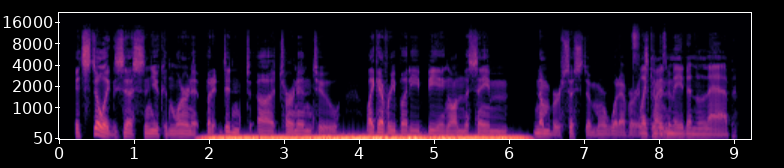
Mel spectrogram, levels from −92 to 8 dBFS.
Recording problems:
low rumble; loud; from 2 to 6 s; 6 dB below the speech

